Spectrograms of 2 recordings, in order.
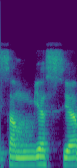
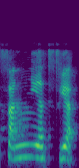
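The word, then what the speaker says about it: संन्यस्य: Ye tu sarvani karmani mayi samyasya matparaha ananyenaiva yogena mam dhyayanta upasate. Uttamam Mahodaya. This word we pronounce it as sanyasya.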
